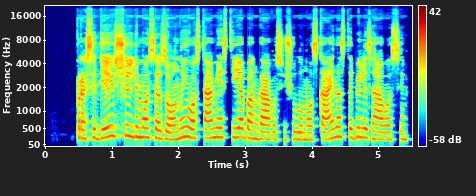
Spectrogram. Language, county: Lithuanian, Šiauliai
